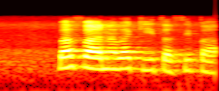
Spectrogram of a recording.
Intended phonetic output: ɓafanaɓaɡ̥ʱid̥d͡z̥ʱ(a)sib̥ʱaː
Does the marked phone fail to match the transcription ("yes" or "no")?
no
